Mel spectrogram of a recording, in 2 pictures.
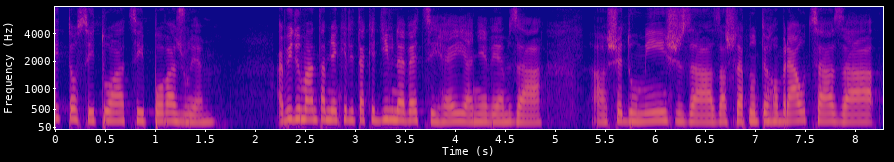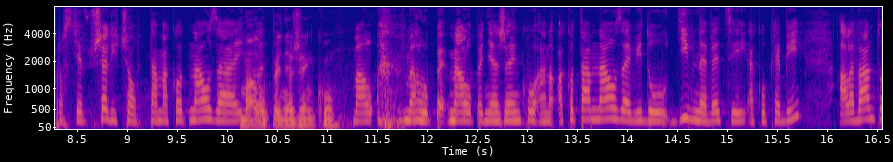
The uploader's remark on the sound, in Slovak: podcastu Život na MAXIMUM, v ktorom sa aktívne zapojilo aj publikum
